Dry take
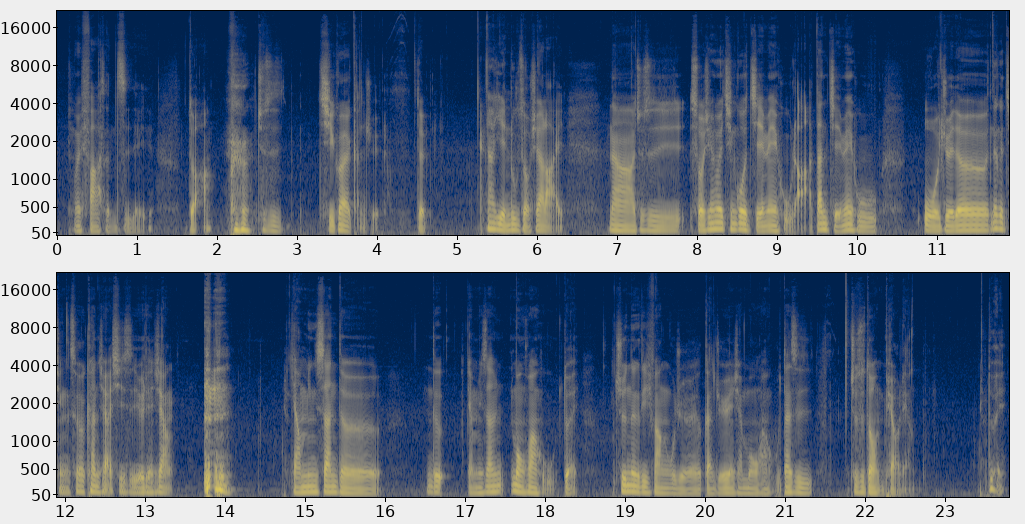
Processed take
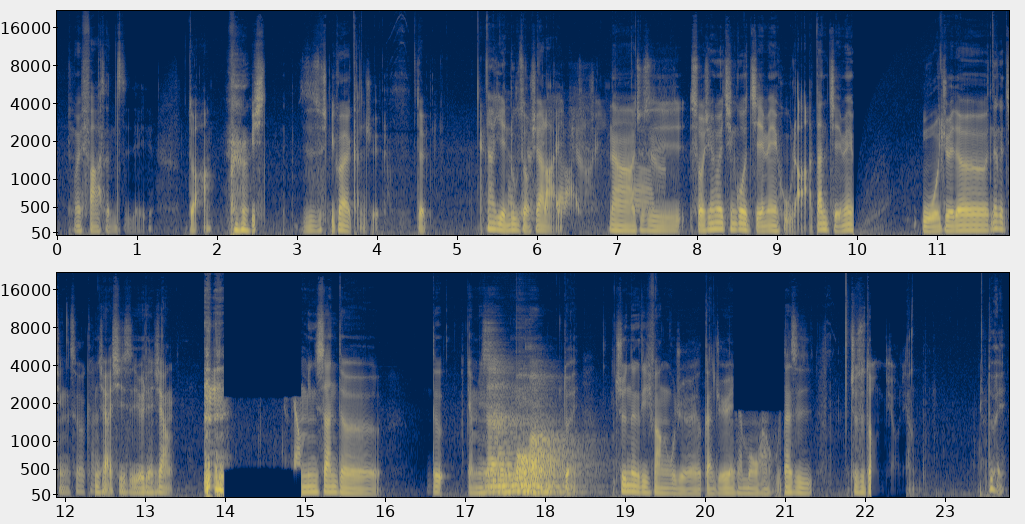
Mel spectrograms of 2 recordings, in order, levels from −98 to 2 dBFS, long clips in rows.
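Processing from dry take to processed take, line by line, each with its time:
0.79–1.83 fade in, from -17.5 dB
2.44–3.44 reverse
3.98–4.54 notch 2400 Hz
5.38–7.61 delay with a stepping band-pass 0.244 s, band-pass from 670 Hz, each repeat 1.4 oct, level -6 dB
9.95 tape start 1.09 s
11.65–12.38 fade out, to -22 dB
13.98–14.96 brick-wall FIR band-pass 570–2200 Hz
15.61–16.6 fade out
17.15–17.84 reverb throw, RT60 1.4 s, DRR -6.5 dB
18.94–19.59 mismatched tape noise reduction encoder only
20.35–21 brick-wall FIR low-pass 1700 Hz
22.07–22.52 band-pass 4100 Hz, Q 7

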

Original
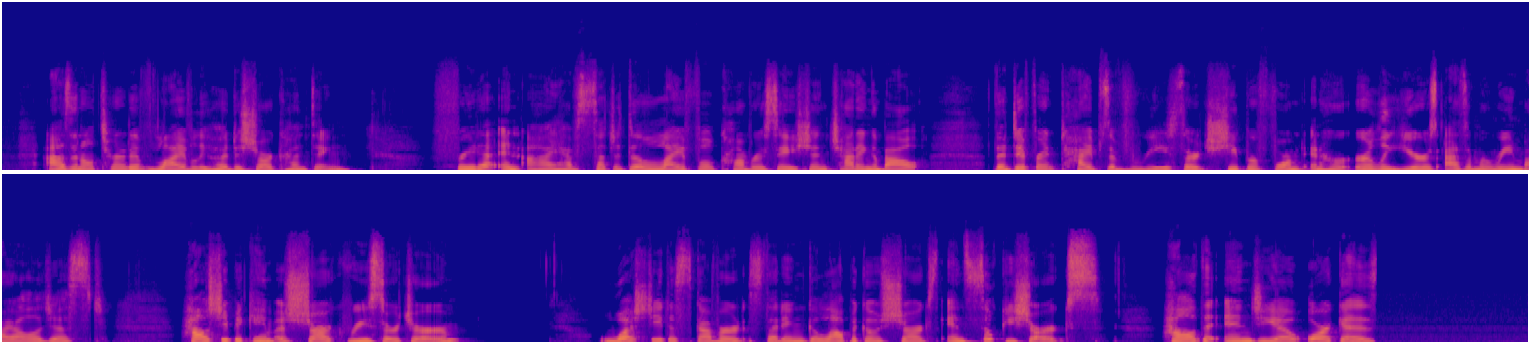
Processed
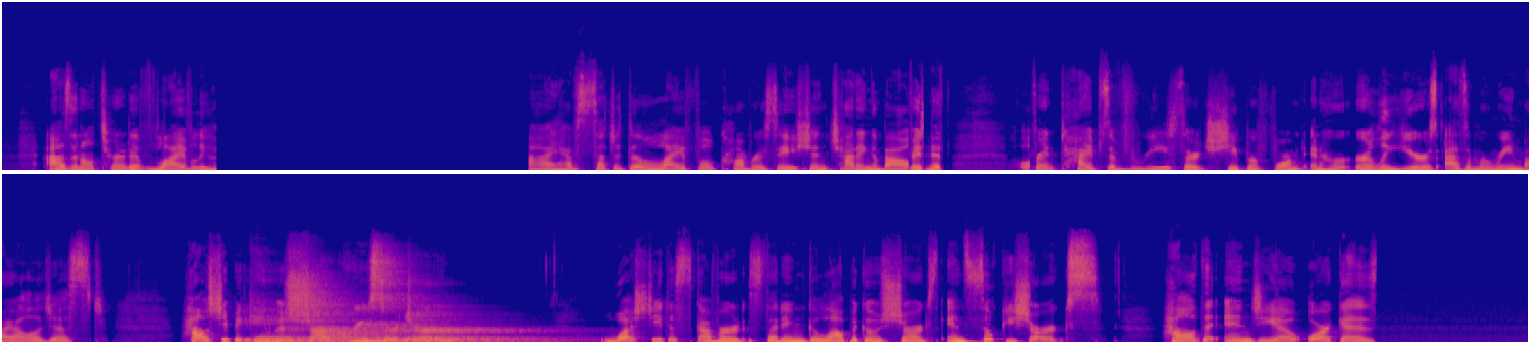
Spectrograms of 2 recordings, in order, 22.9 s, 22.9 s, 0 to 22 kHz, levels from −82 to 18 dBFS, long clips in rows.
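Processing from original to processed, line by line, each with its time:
1.6–3.95 mute
4.63–5.87 LPF 3900 Hz 6 dB/oct
6.79–7.7 reverse
8.65–9.66 LPF 12000 Hz -> 4800 Hz
13.21–14.72 reverb throw, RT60 2.5 s, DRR 0.5 dB
16.71–18.96 low shelf 320 Hz +11.5 dB

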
